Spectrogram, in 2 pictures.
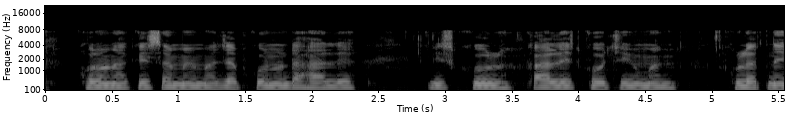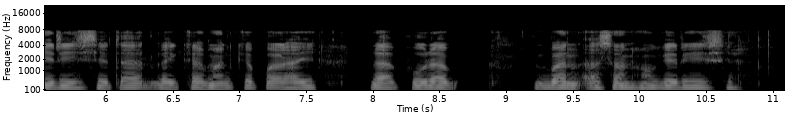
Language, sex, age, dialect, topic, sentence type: Chhattisgarhi, male, 25-30, Western/Budati/Khatahi, banking, statement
